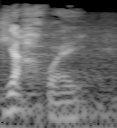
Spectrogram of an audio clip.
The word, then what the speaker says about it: Yahweh: By the way, anytime you see the word L-O-R-D in caps, you heard Brandon pronounce it that way. You'll hear me pronounce it. You'll hear most of the men pronounce it that way. It simply in the Hebrew means, or would it be pronounced Yahweh.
